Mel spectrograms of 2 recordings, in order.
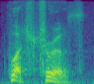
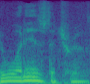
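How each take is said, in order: First: It is asked in a mocking, ridiculing tone. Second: It is asked as a sincere, searching question.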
